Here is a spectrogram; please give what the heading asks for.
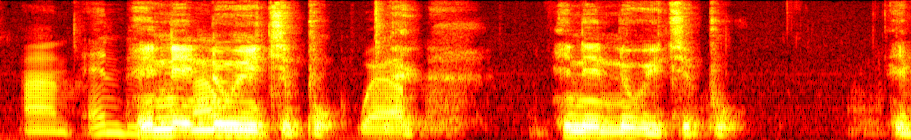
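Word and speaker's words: Hine-nui-te-pō: led to his death, which involved the goddess Henetepo, and ended with Maui... Henenuitepo. Well, Henenuitepo. He butchered that one.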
